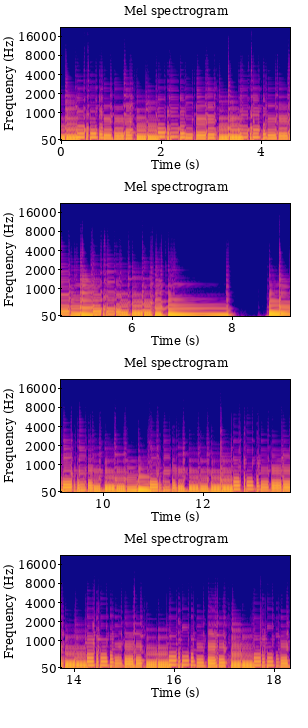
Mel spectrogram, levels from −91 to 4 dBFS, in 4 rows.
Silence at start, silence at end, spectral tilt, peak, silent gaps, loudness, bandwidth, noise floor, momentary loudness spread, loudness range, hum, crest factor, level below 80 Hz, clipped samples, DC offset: 0 s; 0 s; -12.5 dB/octave; 0 dBFS; none; -17 LUFS; 3.2 kHz; -65 dBFS; 6 LU; 2 LU; 50 Hz at -30 dBFS; 16 dB; -20 dBFS; under 0.1%; under 0.1%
